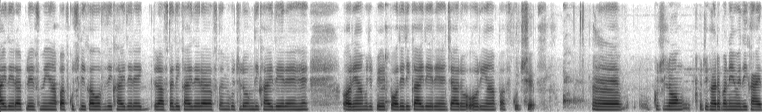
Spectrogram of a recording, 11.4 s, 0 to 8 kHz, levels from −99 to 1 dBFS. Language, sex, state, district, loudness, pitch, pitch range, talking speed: Hindi, female, West Bengal, Paschim Medinipur, -19 LUFS, 215 Hz, 210-220 Hz, 175 wpm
